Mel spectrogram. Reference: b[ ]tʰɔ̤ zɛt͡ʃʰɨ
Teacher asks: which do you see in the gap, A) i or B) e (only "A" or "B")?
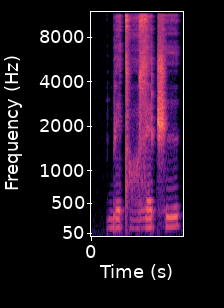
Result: B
